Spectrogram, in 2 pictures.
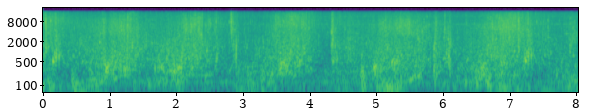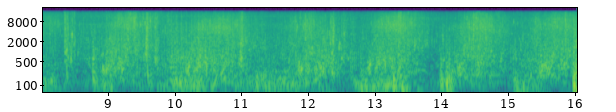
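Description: Oars splash and swish through calm water in a slow, steady rhythm.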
